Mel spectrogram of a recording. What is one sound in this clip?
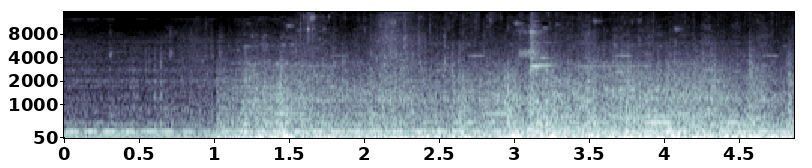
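A low mechanical hum and rumble fill a large echoing space.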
